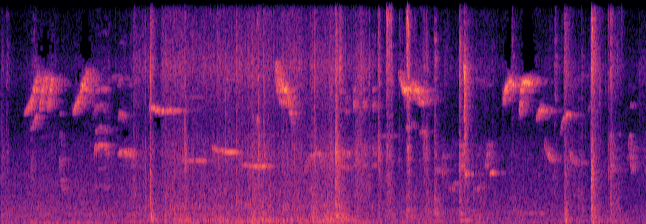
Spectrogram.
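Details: A jungle flycatcher during taming: short, high, thin whistled notes, scattered unevenly, over repeated wing flutters and sharp rattling clicks.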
